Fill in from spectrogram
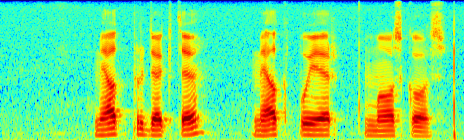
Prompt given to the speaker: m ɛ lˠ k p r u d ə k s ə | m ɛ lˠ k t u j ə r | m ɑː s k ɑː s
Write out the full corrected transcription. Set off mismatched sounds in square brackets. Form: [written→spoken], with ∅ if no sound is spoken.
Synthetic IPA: m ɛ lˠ k p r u d ə k [s→t] ə | m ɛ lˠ k [t→p] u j ə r | m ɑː s k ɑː s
